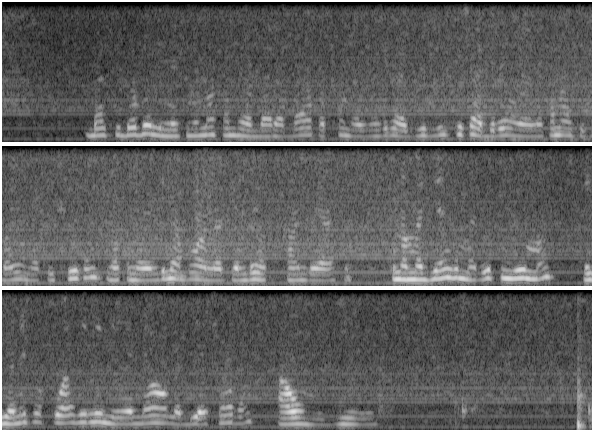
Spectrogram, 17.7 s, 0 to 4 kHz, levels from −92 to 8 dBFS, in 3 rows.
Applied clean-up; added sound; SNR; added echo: none; none; none; none.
